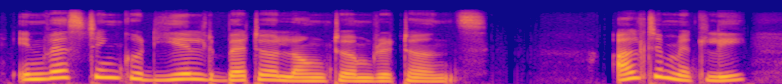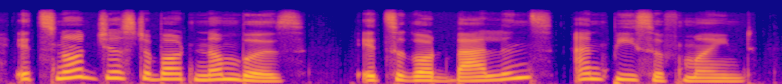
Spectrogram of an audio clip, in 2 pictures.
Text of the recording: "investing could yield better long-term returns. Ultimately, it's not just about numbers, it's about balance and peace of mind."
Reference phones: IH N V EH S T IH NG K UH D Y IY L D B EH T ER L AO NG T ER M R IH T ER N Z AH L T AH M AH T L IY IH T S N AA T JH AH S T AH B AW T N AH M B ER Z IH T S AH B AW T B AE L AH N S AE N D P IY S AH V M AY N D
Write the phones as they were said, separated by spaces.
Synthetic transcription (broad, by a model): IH N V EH S T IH NG K UH D Y IY L D B EH T ER L AO NG T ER M R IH T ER N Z AH L T AH M AH T L IY IH T S N AA T JH AH S T AH B AW T N AH M B ER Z IH T S AH B AW T B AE L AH N S AE N D P IY S AH V M AY N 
